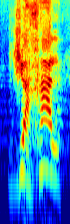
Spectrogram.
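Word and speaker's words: יחל: es la palabra yajal se escribe yachal con ch pero se pronuncia yajal que significa Aunque me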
